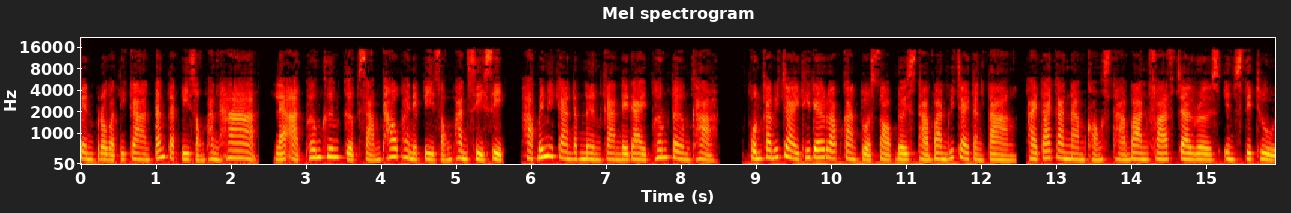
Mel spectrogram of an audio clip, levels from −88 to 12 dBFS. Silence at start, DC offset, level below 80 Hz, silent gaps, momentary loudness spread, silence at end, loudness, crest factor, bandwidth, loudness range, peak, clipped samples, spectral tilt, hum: 0 s; under 0.1%; -42 dBFS; 2.39-2.54 s, 5.66-5.84 s, 8.53-8.80 s, 12.49-12.57 s; 5 LU; 0 s; -23 LUFS; 16 dB; 15.5 kHz; 1 LU; -6 dBFS; under 0.1%; -5.5 dB/octave; none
